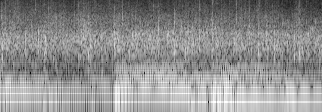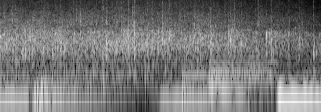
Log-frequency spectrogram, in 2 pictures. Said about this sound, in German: Gib mal allen einen fetten Applaus, die sich einfach entschieden haben.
